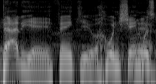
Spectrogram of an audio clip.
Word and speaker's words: Battier: for me I don't want to destroy it Battier Battier thank you when Shane was traded to the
